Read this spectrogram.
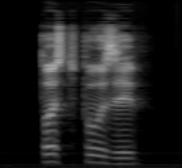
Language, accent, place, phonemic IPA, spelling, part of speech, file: French, France, Lyon, /pɔst.po.ze/, postposer, verb, LL-Q150 (fra)-postposer.wav
- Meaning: 1. to postpose 2. to postpone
